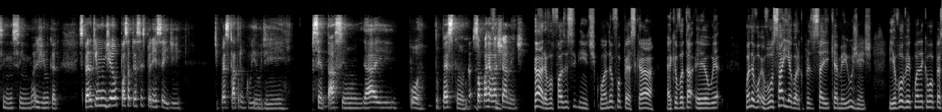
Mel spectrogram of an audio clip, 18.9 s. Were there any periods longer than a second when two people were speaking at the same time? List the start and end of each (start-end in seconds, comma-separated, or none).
none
